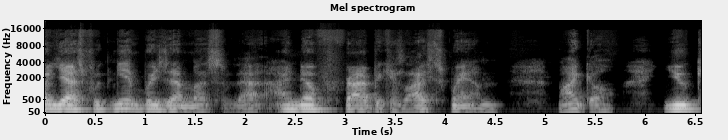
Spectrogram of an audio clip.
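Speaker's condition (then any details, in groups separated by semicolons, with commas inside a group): Brain injury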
